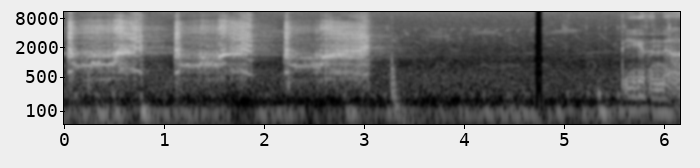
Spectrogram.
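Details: Swainson's spurfowl at sunrise on 5 March in Tswalu Kalahari Reserve, South Africa, gives three loud, harsh, grating crows about a second apart, then falls silent, while a low engine hum runs underneath.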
